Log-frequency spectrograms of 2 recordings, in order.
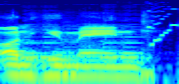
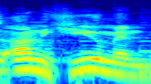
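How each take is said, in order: First: The name ends with an added 'd' sound. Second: The name ends plainly without an extra sound. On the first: The speaker calls it wrong. "if I read it too fast, I go unhumaned" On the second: The speaker calls it right. "it's Unhuman"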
